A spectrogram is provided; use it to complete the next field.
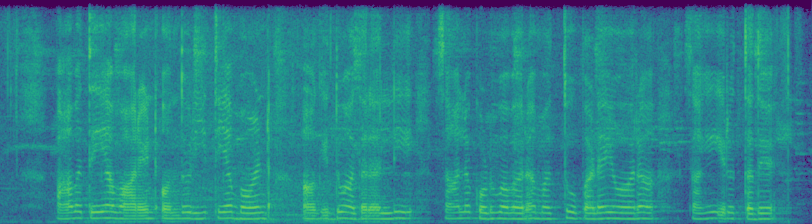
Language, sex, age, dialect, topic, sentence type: Kannada, female, 25-30, Central, banking, statement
